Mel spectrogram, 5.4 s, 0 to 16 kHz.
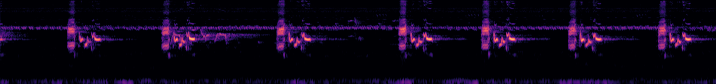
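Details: Sooty-headed bulbul singing vigorously as a lure to provoke rival bulbuls: seven clear, rollicking chirp phrases, each a quick double-noted burst, repeated about every 0.7 seconds, over an unbroken high whine.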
